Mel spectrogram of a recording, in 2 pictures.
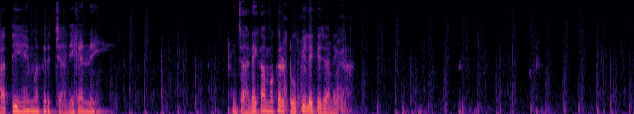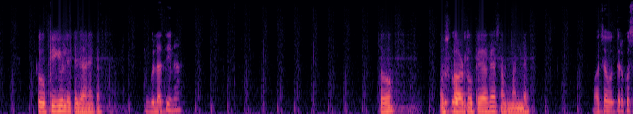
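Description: Footsteps thud quickly and evenly on grass.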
